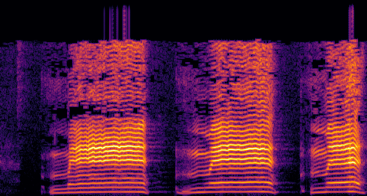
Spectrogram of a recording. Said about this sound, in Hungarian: A cukik voltak ezek a kecskék. Voltak kis kecskék is köztük. Kis cukik, kis kecskék is voltak.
